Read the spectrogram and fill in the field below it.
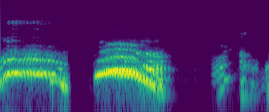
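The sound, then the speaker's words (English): A human voice mimics a cat with two drawn-out, wavering meow-like calls, then a couple of short clipped yowls. The sounds are fairly loud, with brief silences between them. “You know how them cats be you making them noises.”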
